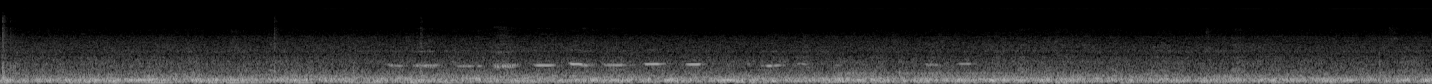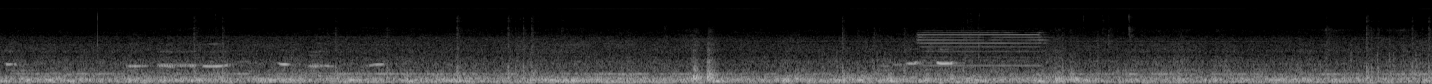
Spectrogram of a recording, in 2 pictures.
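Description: Electric rapid train running at speed, heard from behind the driver's cab: a steady noise of wheels on rails, with short faint squeals here and there. A brief pitched tone sounds once near the end.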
